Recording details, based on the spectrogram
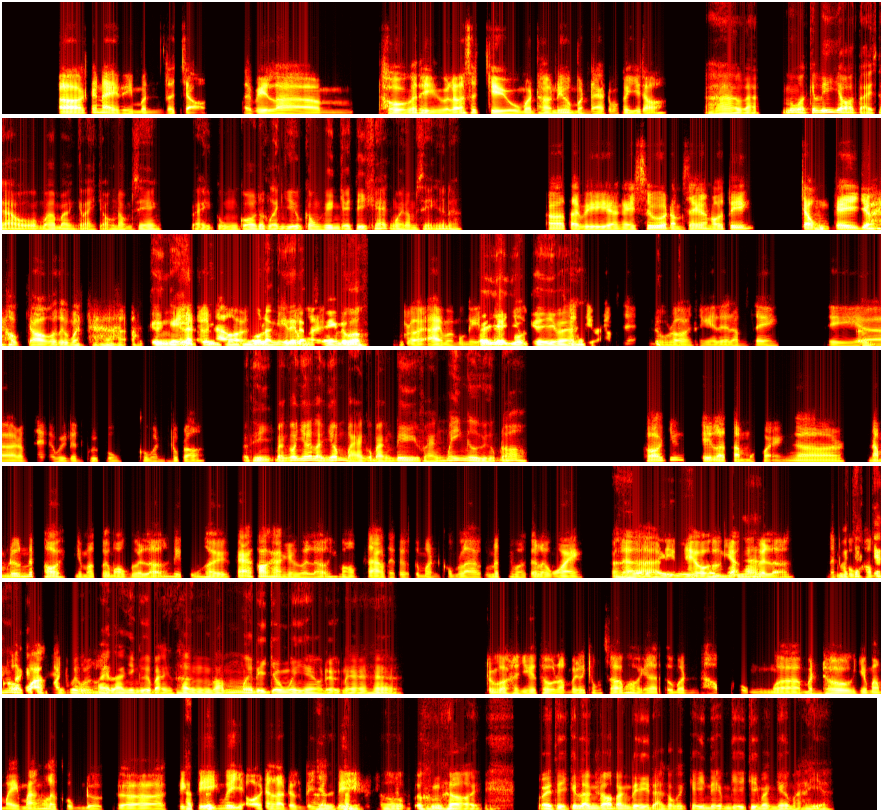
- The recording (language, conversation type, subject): Vietnamese, podcast, Bạn có kỷ niệm tuổi thơ nào khiến bạn nhớ mãi không?
- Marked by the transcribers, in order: tapping; laughing while speaking: "giới"; laugh; laugh; laughing while speaking: "đúng"; laugh; other background noise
